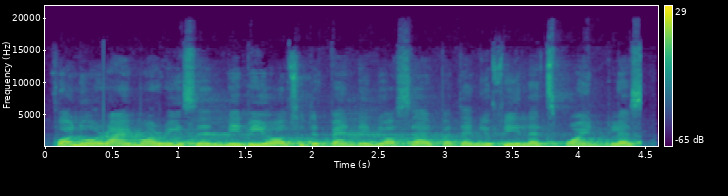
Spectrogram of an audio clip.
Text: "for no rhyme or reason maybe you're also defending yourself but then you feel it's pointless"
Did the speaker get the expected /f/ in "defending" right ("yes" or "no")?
no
